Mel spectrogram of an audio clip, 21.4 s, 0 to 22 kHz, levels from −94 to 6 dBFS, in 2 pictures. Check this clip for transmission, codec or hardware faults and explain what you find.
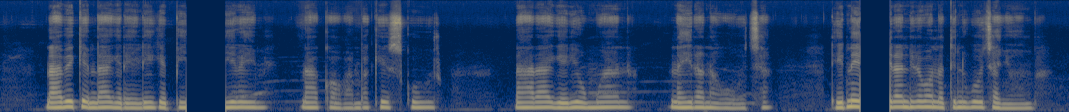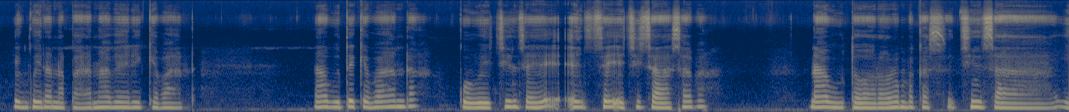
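Two playback stalls interrupt the speech. At 1.86 to 2.26 s (397 ms) and 8.60 to 8.90 s (304 ms), the audio falls silent, likely because the player ran short of data or its thread was blocked. These are full silences lasting a few tenths of a second, not brief clicks or short dropouts.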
